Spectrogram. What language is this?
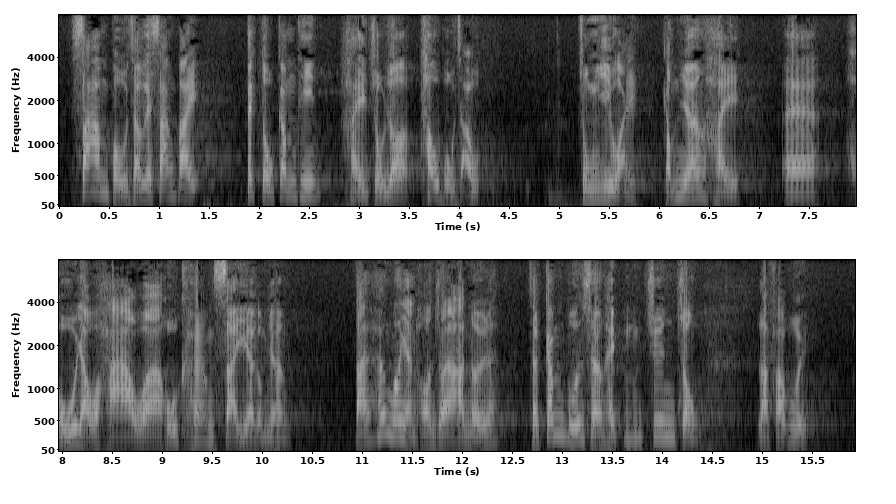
Cantonese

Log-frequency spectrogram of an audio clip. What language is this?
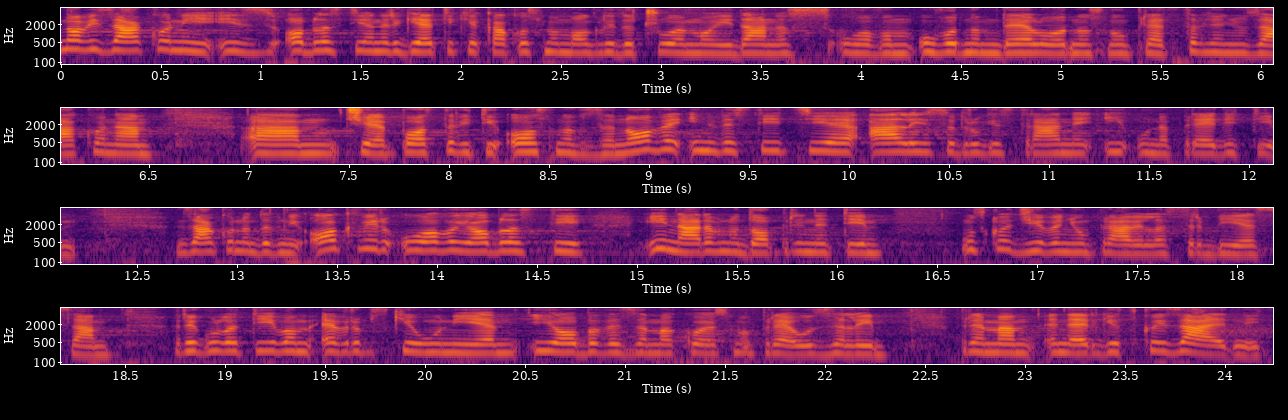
Serbian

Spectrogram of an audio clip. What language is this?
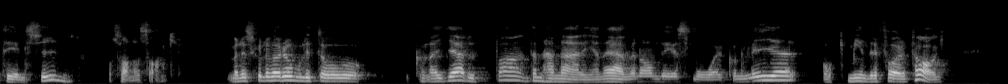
Swedish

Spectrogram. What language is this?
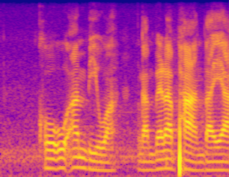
Venda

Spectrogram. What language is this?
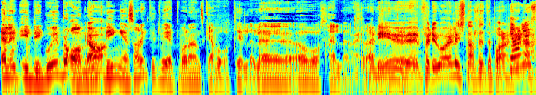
Swedish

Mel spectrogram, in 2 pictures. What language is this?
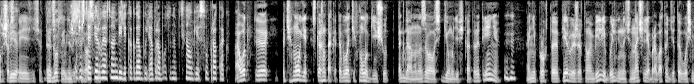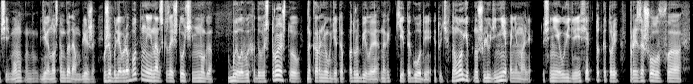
Russian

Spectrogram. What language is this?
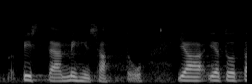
Finnish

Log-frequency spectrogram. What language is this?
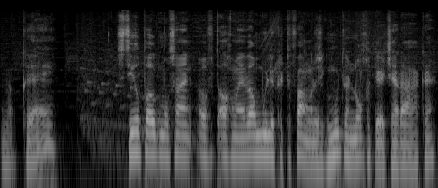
Dutch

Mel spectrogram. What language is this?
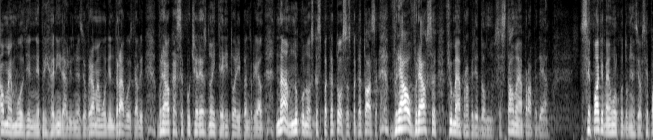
Romanian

